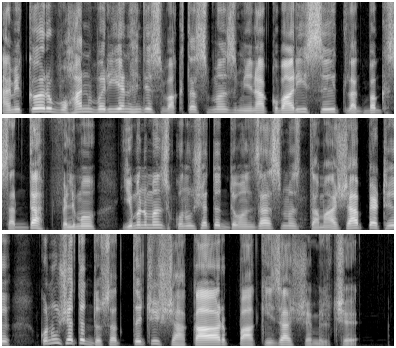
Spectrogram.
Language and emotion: Kashmiri, neutral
